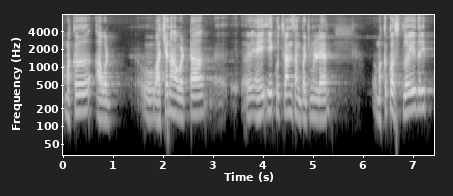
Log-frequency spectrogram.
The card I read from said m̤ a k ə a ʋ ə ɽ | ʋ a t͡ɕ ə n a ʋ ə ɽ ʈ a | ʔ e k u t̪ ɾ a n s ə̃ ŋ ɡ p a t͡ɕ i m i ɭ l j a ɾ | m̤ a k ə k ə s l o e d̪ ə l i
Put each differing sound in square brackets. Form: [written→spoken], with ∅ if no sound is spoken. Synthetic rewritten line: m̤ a k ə a ʋ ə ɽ | ʋ a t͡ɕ ə n a ʋ ə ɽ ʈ a | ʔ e k u t̪ ɾ a n s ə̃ ŋ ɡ p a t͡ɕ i m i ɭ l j a ɾ | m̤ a k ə k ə s l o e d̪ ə [l→ɾ] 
